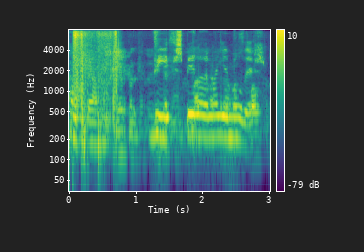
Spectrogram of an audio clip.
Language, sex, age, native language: Icelandic, other, 18-19, Icelandic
